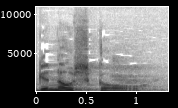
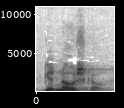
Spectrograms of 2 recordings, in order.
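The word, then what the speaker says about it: ginōskō: One is the word gnosko. In the anglicized form, we spell it G-I-N-O-S-K-O. Gnosko.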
